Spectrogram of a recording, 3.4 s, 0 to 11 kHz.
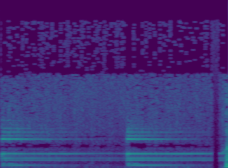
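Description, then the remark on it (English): A clock strikes two o'clock, two ringing bell tones about two seconds apart, each leaving a long, steady metallic hum that lingers before fading. No one speaks. “What's that? 2 o'clock, Doctor.”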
